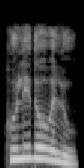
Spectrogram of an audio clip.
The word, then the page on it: ಹುಲಿದೊವಲು: Kannada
